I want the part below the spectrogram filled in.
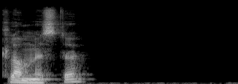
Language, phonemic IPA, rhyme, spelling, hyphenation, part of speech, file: Norwegian Bokmål, /klamːəstə/, -əstə, klammeste, klam‧mes‧te, adjective, Nb-klammeste.ogg
- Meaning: attributive superlative degree of klam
